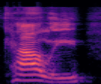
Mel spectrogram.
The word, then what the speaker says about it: Cailleach: The Irish goddess, Cailleach, or pronounced Kali, sits in her lotus position, also, and does the same.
